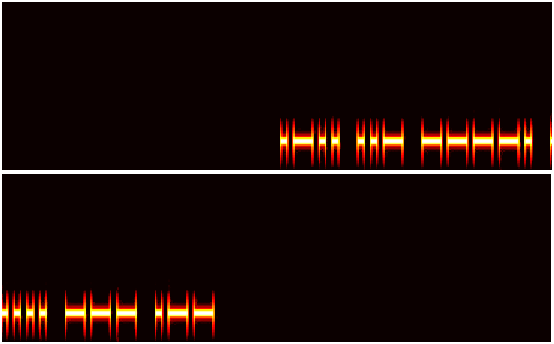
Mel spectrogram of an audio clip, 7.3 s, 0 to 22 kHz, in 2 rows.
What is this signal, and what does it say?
Morse code, heard as a keyed tone, about 28 wpm, 700 Hz. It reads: LU9HOW
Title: DXCC-100 Call Signs - 6 Characters - 28wpm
